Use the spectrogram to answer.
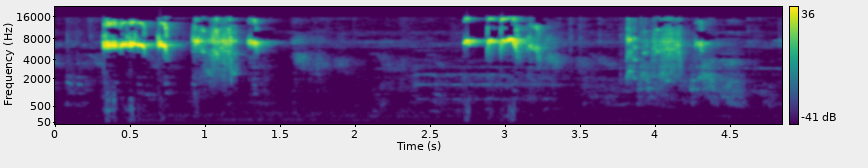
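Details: Red-speckled Blue-crowned hanging parrot, female serindit calling gocor-style as a trapping lure; thin high whistled squeaks and harsh twittering bursts separated by short pauses, with a soft tonal hum in the background.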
